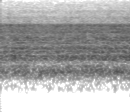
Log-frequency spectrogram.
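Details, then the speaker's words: Radio picking up steady crackling RF static from a nearby Chromebook laptop that has been switched back on; closing the laptop removes the interference, demonstrating radio frequency interference. "den støj det er fordi min chrome er tilbage tændt է forårsager RF-støj"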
